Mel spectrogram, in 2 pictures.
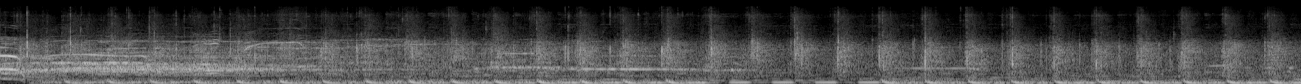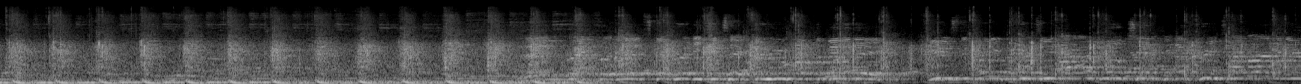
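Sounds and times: crowd clapping along: 0.0s - 26.0s
music with heavy bass beat: 0.3s - 7.1s, 7.7s - 19.2s.

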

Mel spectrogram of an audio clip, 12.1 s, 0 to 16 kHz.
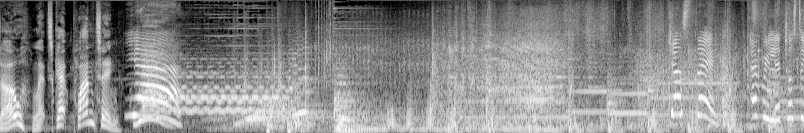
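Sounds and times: gentle background music: 2.4s - 12.0s
small tractor engine running: 4.0s - 11.8s.

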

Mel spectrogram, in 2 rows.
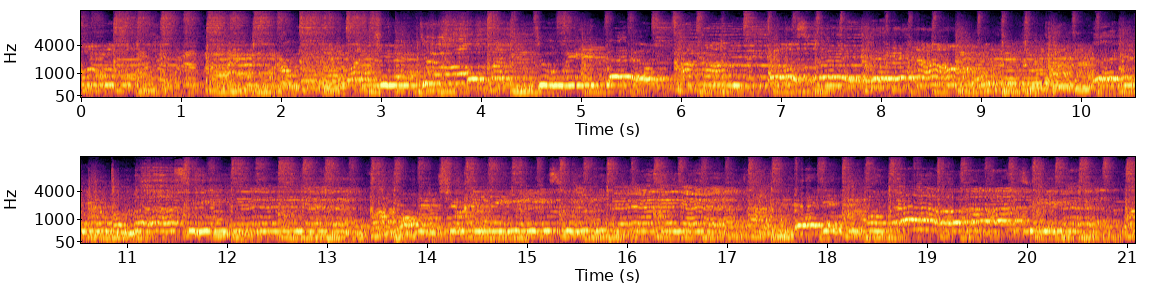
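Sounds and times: live band playing: 0.0s - 21.0s
steady drum beat: 0.0s - 21.0s
lead vocalist singing: 1.9s - 21.0s.

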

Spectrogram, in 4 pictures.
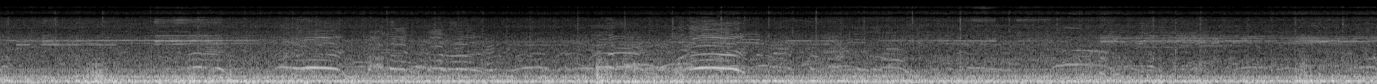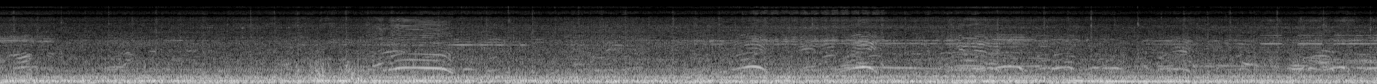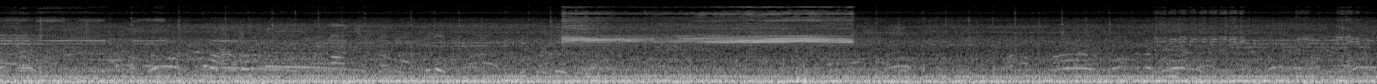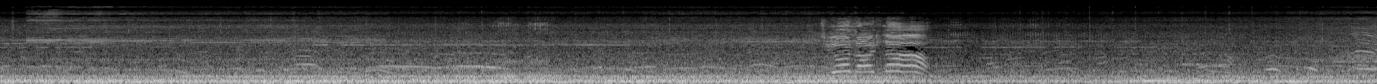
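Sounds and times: horns sounding: 0.0s - 55.0s
motorcycle engines rumbling: 0.0s - 55.0s
people shouting: 0.0s - 55.0s.

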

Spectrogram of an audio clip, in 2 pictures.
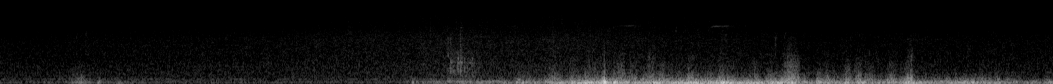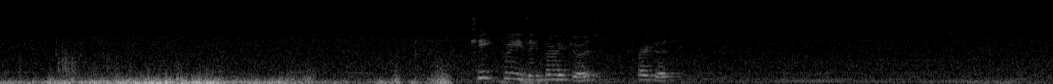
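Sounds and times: wind buffeting microphone: 0.6s - 1.5s, 4.1s - 16.2s.

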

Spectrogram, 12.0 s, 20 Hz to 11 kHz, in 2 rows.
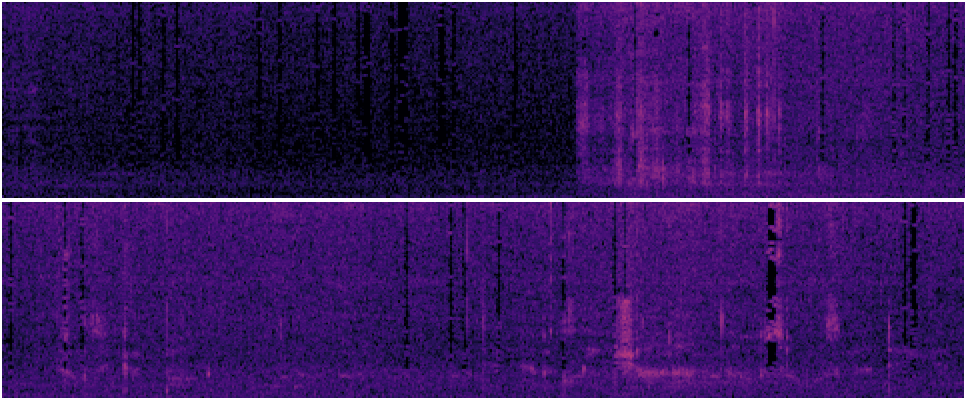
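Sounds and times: small ticks and rustles: 3.6s - 8.0s, 8.6s - 12.0s.

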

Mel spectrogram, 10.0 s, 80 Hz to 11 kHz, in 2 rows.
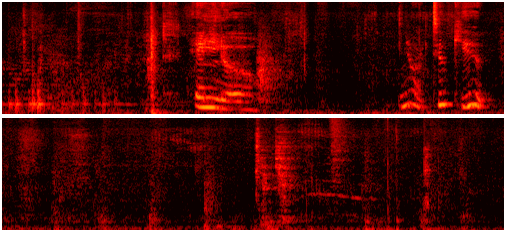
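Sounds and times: cat purring: 0.0s - 10.0s.

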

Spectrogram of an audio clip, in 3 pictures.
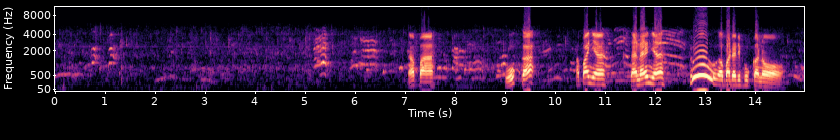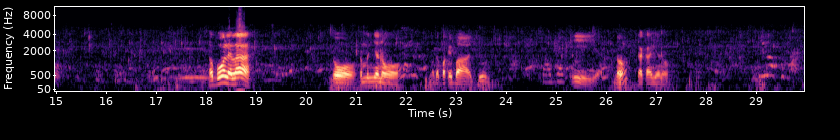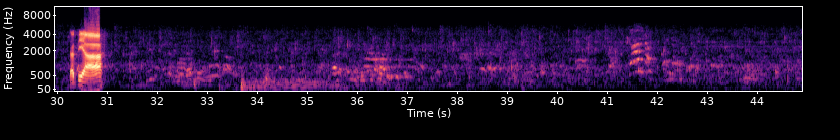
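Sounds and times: moving water: 0.0s - 44.9s
faint distant voices: 14.5s - 22.8s, 31.0s - 44.9s.

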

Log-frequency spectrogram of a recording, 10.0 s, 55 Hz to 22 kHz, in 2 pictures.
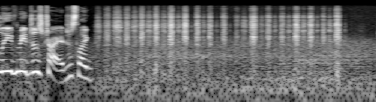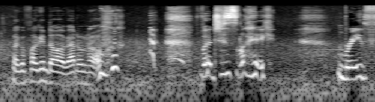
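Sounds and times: woman breathing rapidly: 1.2s - 4.8s, 7.2s - 7.7s, 9.0s - 9.6s.

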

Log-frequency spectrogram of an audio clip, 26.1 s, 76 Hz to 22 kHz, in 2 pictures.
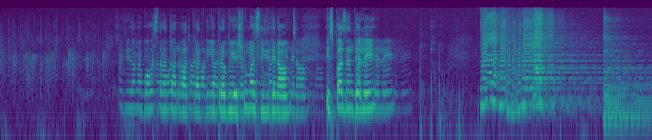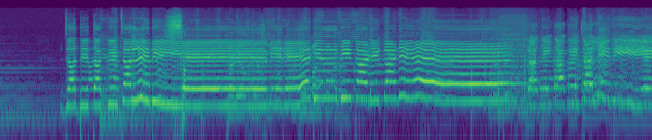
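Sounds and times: reedy keyboard playing hymn: 9.6s - 26.0s.

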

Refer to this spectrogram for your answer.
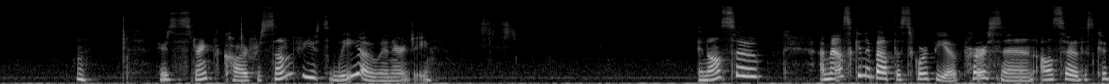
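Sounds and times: faint steady hum: 0.0s - 11.0s
cards being shuffled: 2.1s - 3.4s, 4.2s - 7.0s.

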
